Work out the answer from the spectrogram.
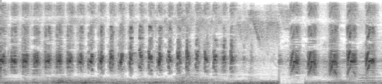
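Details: Rufous hornero song: loud, rapid, ringing notes repeated about eight times per second in a long steady run, which breaks off briefly and then resumes at the same fast pace.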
